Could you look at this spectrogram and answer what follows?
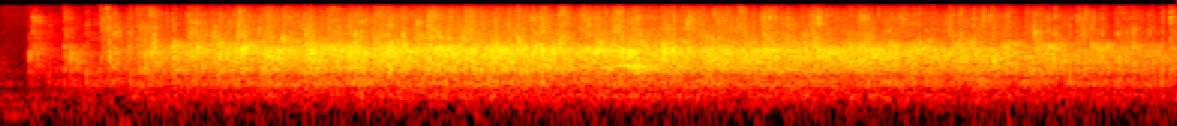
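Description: A large seated audience applauding: the clapping builds within the first second, holds steady, then tapers off near the end.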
